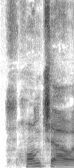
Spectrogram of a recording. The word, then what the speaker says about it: Hong Chau: The Well, Hong Chau, I think is how you pronounce her name.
